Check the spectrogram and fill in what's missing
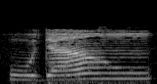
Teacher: دیکھیں آپ کی زبان بالکل نون کے پاس نہیں جا رہی، نون کے مخرج کے پاس نہیں جا رہی، لیکن جو تنوین کی وجہ سے ساؤنڈ پروڈیوس ہونی ہے وہ آپ کی جو نیزل کیویٹی ہے وہاں پہ پروڈیوس ہو رہی ہے · آپ کی زبان بالکل نون کے پاس نہیں جا رہی، نون کے مخرج کے پاس نہیں جا رہی، لیکن جو تنوین کی وجہ سے ساؤنڈ پروڈیوس ہونی ہے وہ آپ کی جو نیزل کیویٹی ہے وہاں پہ پروڈیوس ہو رہی ہے، ٹھیک ہے. · Term: انکمپلیٹ ادغام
